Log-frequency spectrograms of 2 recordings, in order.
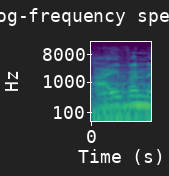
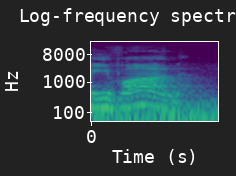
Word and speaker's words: Ivan: battling the kov brothers Ivan and Carol in those days Greg they pronounced his name yvon kov somewhere in the 60s it got more Americanized than it was Ivan but it was Carol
